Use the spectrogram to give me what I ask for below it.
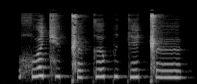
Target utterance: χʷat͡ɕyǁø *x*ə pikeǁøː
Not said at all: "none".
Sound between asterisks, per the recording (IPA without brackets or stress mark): k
